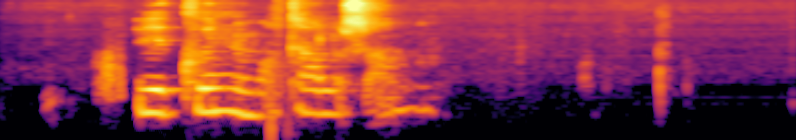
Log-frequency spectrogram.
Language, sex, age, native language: Icelandic, male, 8, Icelandic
